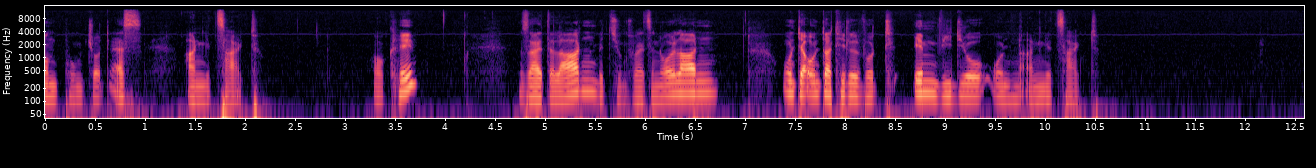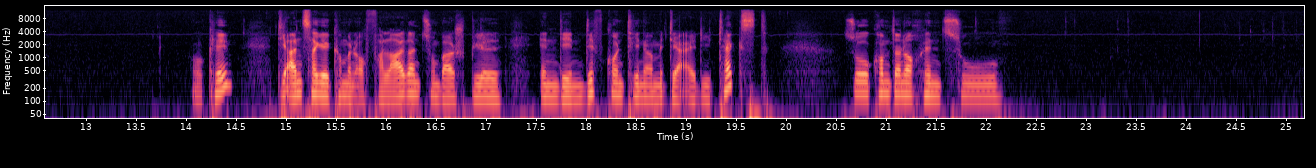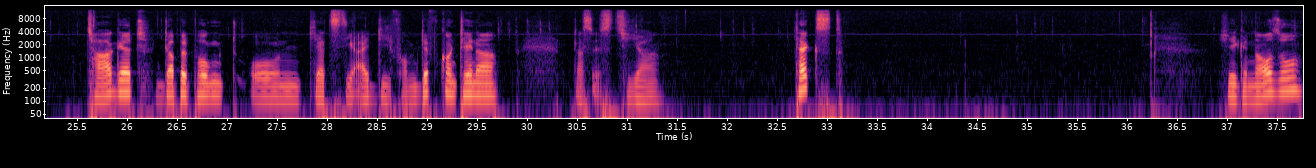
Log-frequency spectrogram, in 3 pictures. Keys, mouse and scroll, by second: 1.0 click, 3.2 click, 5.6 click, 6.7 click, 8.8 click, 19.0 click, 19.7 click, 24.4 click, 28.8-32.3 typing, 33.8-37.7 typing.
